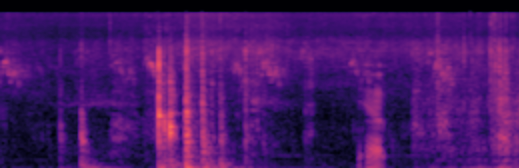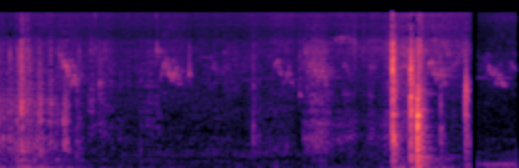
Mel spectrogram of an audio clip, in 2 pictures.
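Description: Agates knocking and splashing as they are dropped into a plastic jug of water: a sharp knock about a second in, a smaller one a little later, softer sloshing in the middle, and another sharp knock just before the end.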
